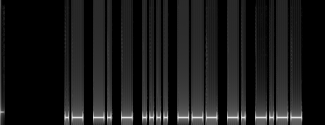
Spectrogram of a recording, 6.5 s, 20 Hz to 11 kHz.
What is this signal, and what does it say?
Morse code, heard as a keyed tone, about 17 wpm, 700 Hz. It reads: ANTHONY
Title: USA Common Names - 17wpm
